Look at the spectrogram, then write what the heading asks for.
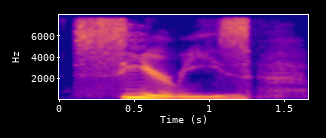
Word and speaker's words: series: practiced here it is series versus Sirius so Sirius has three syllables stress on the first syllable like sunflower serious sunflower that's a serious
